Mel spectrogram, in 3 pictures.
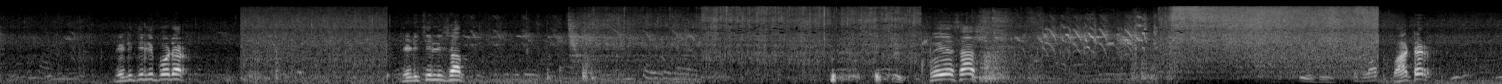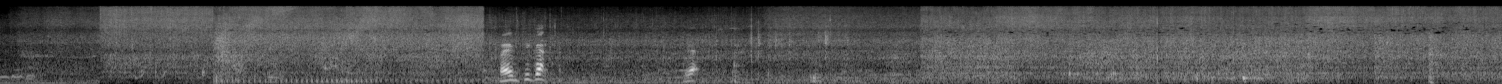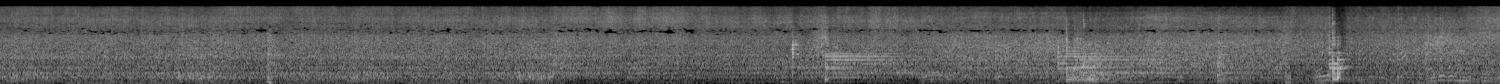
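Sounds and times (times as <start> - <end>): chicken sizzling in a wok: 2.0 - 45.0
metal ladle scraping a wok: 37.8 - 44.4.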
